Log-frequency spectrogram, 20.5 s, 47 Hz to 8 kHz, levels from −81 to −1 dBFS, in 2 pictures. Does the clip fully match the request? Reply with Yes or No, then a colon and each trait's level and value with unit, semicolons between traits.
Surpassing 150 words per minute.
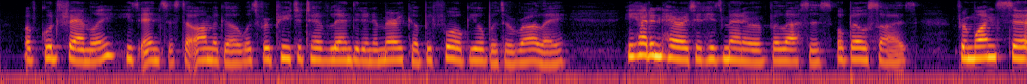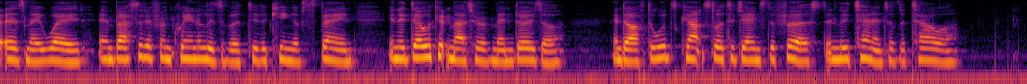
Yes: average, 165 wpm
